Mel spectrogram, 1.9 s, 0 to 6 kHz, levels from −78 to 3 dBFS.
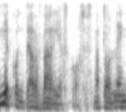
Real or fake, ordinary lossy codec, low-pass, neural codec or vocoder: fake; none; 5.4 kHz; codec, 24 kHz, 1.5 kbps, HILCodec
